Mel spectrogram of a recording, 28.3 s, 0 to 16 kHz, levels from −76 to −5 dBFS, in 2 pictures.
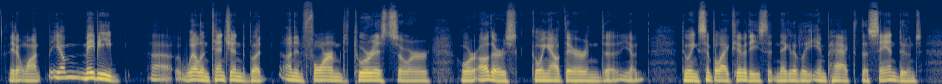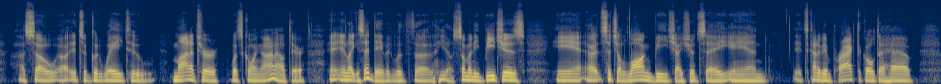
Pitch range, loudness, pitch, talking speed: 110-125 Hz, -21 LUFS, 115 Hz, 155 wpm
